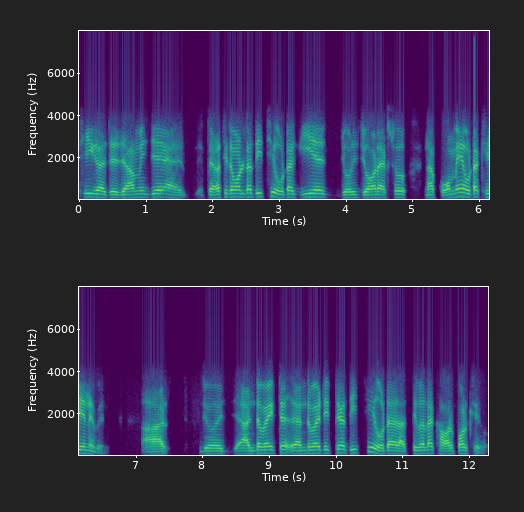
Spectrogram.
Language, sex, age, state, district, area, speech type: Bengali, male, 18-30, West Bengal, Kolkata, urban, conversation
